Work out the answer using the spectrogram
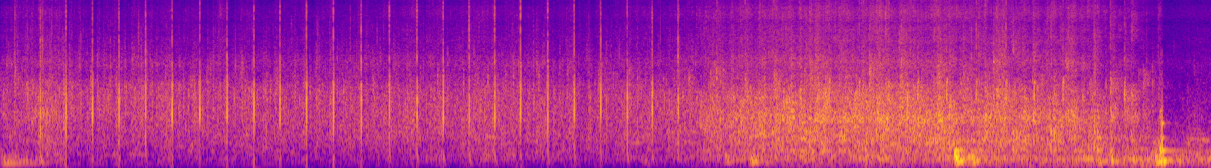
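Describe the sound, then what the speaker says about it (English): Applause for award winners standing at an organizational awards ceremony: sharp, evenly spaced rhythmic claps at first, then swelling into a fuller, denser crowd ovation before a couple of final louder claps. "Let's give them a round of applause."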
